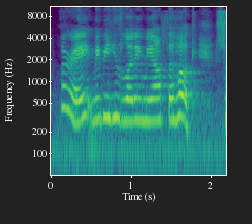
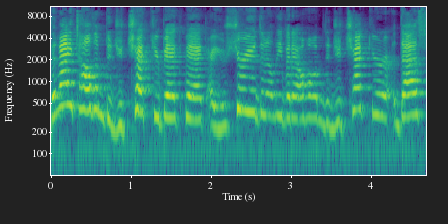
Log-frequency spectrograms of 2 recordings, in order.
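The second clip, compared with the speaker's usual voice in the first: put-on yelling, higher pitch; 5 semitones higher, 3 dB louder than usual. Retelling what was said to a police officer: retelling a yell at an officer. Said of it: "And I was yelling too".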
